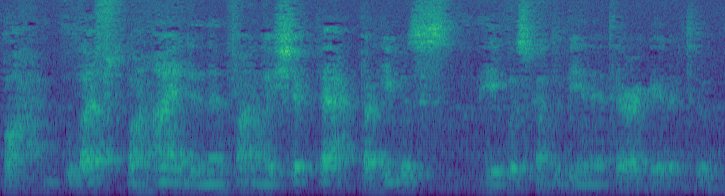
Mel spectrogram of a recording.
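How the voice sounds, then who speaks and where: A man's voice: lowish voice, little pitch movement, normal speed. A man interviewing an older scholar, asking questions casually with restarts. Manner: conversational, rambling questions with restarts. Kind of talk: oral history interview. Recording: roomy, distant, faint hiss.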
